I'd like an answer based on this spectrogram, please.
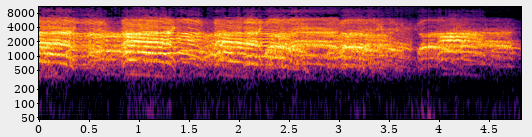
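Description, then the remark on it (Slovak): A dense flock of crows on a housing estate caws all at once, harsh overlapping calls merging into a loud, continuous raucous chorus with no pauses, filling the whole scene. “obsadia sídliska, no tak krákajú, no ale myslím si, že sa treba s tým zmieriť.”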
